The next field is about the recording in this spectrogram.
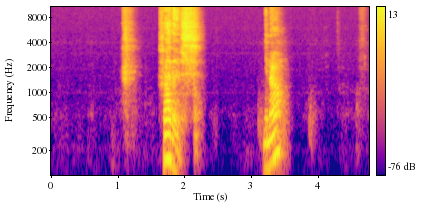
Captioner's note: breath hitches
